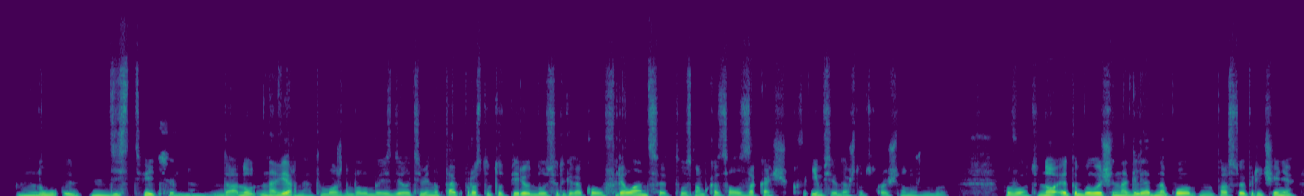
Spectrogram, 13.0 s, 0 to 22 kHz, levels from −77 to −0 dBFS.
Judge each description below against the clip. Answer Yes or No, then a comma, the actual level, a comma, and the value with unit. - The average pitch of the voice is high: No, low, 125 Hz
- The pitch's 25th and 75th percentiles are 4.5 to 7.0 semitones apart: Yes, average, 5.0 semitones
